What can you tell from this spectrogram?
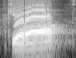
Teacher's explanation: आगे काफ पर देर की रा के साथ अलिफ रा किरा, रा को हेवी करेंगे क्योंकि इसकी आवाज ऊपर जा रही है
